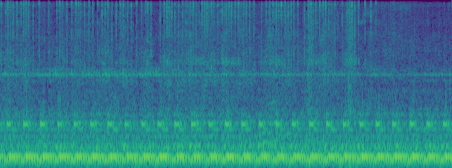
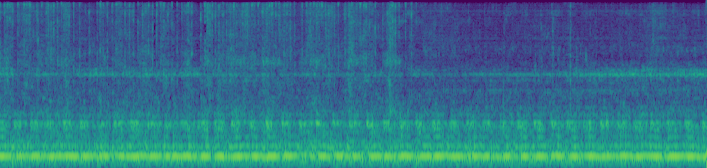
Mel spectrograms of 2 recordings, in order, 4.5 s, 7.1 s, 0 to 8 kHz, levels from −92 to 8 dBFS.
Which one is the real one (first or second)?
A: first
